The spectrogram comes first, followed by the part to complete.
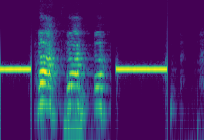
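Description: Censor bleep: a steady, single high-pitched beep tone dubbed over speech. It sounds twice, briefly at the start and again for about half a second just after a second in, with laughter between.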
